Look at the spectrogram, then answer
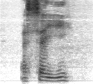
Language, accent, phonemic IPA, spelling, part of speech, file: French, Canada, /a.sa.ji/, assaillie, verb, LL-Q150 (fra)-assaillie.wav
- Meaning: feminine singular of assailli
